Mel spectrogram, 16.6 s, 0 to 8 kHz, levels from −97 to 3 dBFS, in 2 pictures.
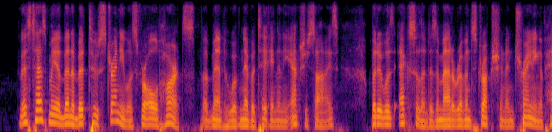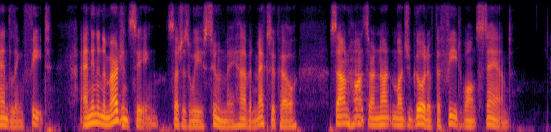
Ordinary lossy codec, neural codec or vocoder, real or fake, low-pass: Opus, 24 kbps; codec, 24 kHz, 0.9 kbps, WavTokenizer, medium speech release version 2; fake; 7.2 kHz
